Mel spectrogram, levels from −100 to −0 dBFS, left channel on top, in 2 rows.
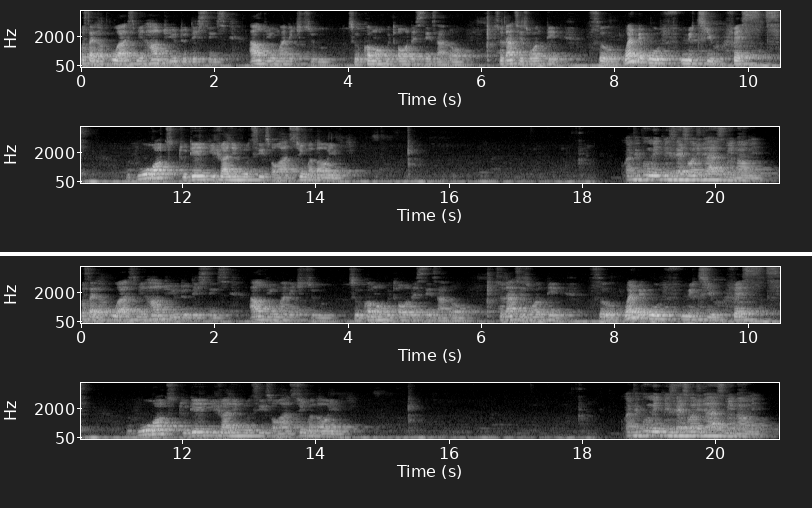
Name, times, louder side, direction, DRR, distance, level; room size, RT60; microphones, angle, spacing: voice 1, 0.0-2.1 2.5-3.7 4.0-5.7 6.2-7.2 7.7-10.5 11.2-14.4, left 3 dB, 80° left, 4 dB, 0.3 m, -32 dB
voice 2, 18.6-20.7, left 2 dB, 5° right, -7 dB, 1.0 m, -32 dB
3.3 x 2.1 x 2.2 m, 0.92 s
head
